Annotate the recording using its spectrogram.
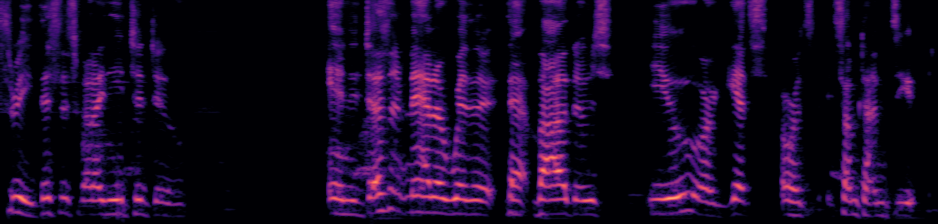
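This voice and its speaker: A woman's dark, mellow voice at medium pitch, with ordinary pitch variation, in a dry, close sound with no echo. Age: 90s. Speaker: author, elder. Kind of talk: casual interview.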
